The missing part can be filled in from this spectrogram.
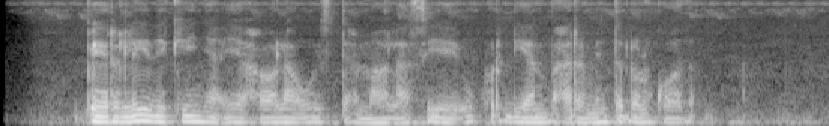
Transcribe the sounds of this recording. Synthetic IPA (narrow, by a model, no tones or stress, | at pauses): b̥ɛːɾɐlɛjðɐkʰɛnjɐʔːjaːħɔːlɐhɐuːɪst̪ʰɪʕmaːlaːsɪ̰ɛjʊkʰɔrɖɪjaːnbɑħlʔɐmɪnt̪ʰɐɖɔlkʰɔːðɐ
